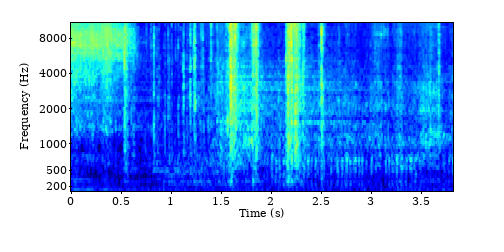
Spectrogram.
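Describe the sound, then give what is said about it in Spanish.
Creaking and metallic dragging and clanking of chains in a haunted house, like heavy chains hauled across a hard floor, with a few sharper rattling bursts over a low, continuous rumbling grind. No one speaks. “Crujidos y arrastrares de cadenas.”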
